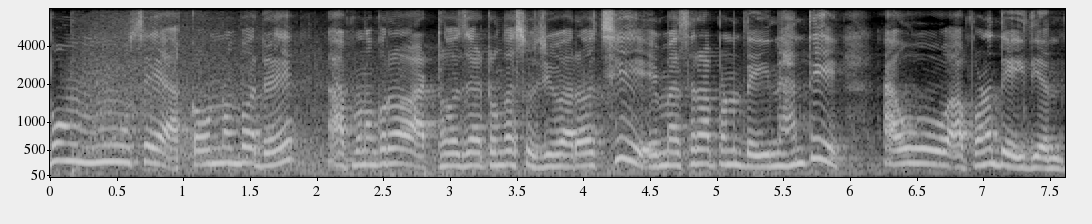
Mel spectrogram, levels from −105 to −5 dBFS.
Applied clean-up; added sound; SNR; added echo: none; Boom; 16 dB; none.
